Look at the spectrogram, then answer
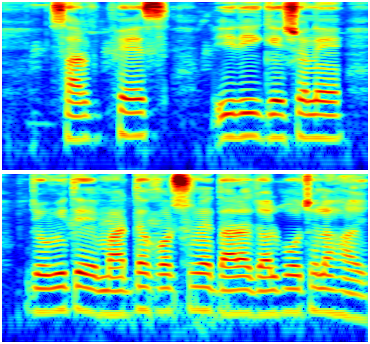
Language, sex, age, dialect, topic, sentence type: Bengali, male, <18, Northern/Varendri, agriculture, statement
